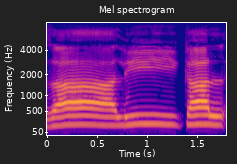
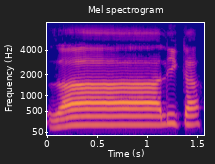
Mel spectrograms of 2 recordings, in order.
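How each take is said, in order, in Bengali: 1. শব্দটির প্রতিটি স্বরধ্বনি লম্বা করে টানা হয়। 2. শুধু প্রথম স্বরধ্বনিটি লম্বা করে টানা হয়। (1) "কেউ যদি সবগুলোতে টান দেয় জালিকাল এমন বলে তাহলে অশুদ্ধ হবে" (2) "শুদ্ধটা কি হবে? জালিকা"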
